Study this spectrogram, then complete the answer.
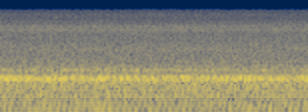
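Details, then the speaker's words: Pedestal stand fan after fixing its loose, noisy motor bearing without replacing it: smooth, even mid-pitched hum with no rattle or scraping; fan runs quietly and normally. "अच्छा ठीक है कोई song नहीं आ और बढ़िया से चल रहा है बिल्कुल देखिए"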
